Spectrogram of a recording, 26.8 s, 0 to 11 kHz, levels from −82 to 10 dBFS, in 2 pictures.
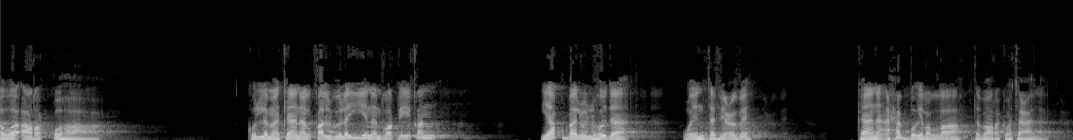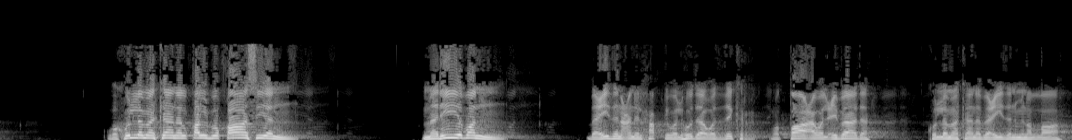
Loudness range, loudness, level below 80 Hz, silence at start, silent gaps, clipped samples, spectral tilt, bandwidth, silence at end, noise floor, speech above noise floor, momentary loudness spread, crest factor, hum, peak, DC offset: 8 LU; -13 LUFS; -44 dBFS; 0 s; 2.79-2.91 s, 14.58-14.67 s; under 0.1%; -7 dB/octave; 7.8 kHz; 0.05 s; -80 dBFS; 67 dB; 14 LU; 14 dB; none; 0 dBFS; under 0.1%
